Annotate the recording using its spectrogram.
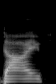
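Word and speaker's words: DAI: of US dollar and die which is spelled as D AI that is D for David a for Alpha and I for India is designed to maintain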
